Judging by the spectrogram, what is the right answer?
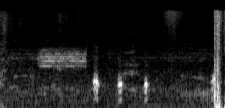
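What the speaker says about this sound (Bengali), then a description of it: "খুব বিগ সাইজের একটা মোরগ" A very large rooster at a poultry market in Tongi gives a few short, close clucks in a quick series, then a louder burst of sound at the end.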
